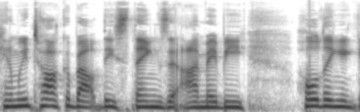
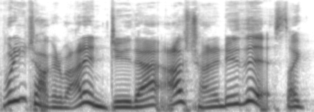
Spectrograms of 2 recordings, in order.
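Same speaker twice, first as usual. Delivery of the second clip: defensive manner; 3 semitones higher than usual. Speaker demonstrates how someone reacts when misunderstood, demonstrating a defensive tone. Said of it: "I don't think they should get defensive".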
